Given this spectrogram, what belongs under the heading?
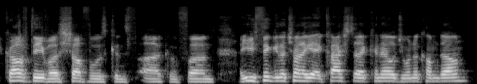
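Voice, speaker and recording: A man's voice: on the high side, level tone, fast talker. A young man hosting a battle rap livestream, talking casually and animatedly, swearing freely and laughing often. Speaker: host of a battle rap stream.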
